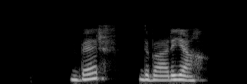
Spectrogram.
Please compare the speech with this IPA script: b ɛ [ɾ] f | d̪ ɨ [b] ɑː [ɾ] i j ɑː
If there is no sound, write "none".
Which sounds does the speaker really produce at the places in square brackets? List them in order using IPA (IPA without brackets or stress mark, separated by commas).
ɾ, b, ɾ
